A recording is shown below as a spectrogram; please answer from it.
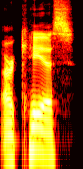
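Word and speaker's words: Arceus: both releasing on november 19th and pokemon legends rks did i pronounce that correctly cb rks yes uh releasing on january 28 2022 we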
